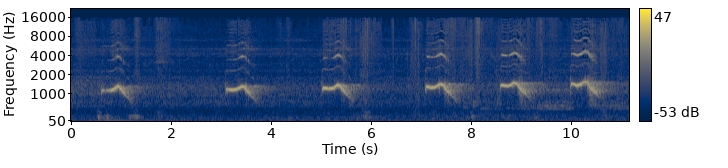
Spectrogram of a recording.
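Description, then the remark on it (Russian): A Vrindavan cuckoo calls six times in steady succession, each long, insistent call a sweet, rising whistled note that swells and then falls away, clear over a faint low background rumble. “Да, это вриндаванские кукушки.”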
